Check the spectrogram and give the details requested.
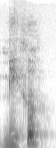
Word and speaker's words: Mikkel: If you are new here, I am Mikkel, rhymes with pickle, and I'm an indie hacker, sort of person.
